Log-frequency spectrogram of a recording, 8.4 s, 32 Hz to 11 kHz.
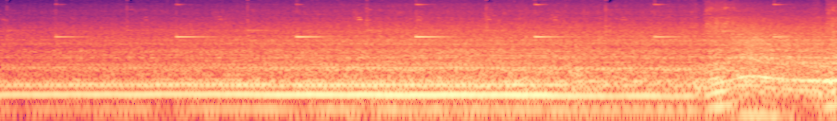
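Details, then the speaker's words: Nissan 280ZX, warm day, after replacing the oil breather hose and air duct hoses; steady low idle hum with even rhythm, no hiss or stumble, faint regular chirp in background; sounds quite a bit better, idles fine. "Sounds actually quite a bit better."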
